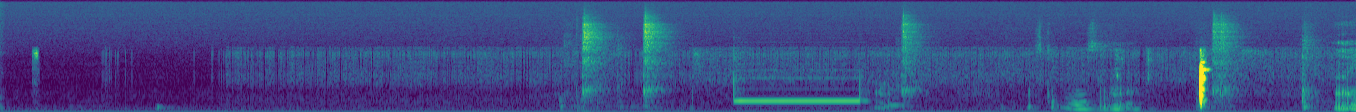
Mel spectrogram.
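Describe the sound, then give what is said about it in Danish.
A telephone rings after a number is dialed: one steady, buzzing ringback tone lasting about a second, surrounded by soft clicks and handling noises, fairly quiet. “Håber, han gider tage telefonen.”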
